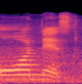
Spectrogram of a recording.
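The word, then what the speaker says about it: honest: तो ऑनेस्ट, ऑनेस्ट में कैसा प्रोनाउंसिएशन आ रहा, ओ का प्रोनाउंसिएशन आ रहा है, और ओ कैसा होता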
